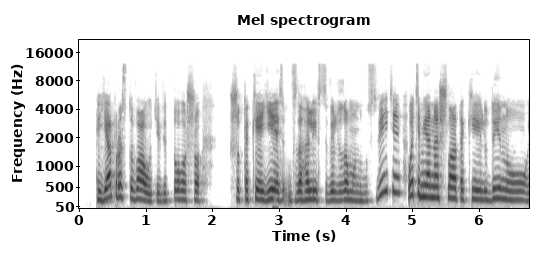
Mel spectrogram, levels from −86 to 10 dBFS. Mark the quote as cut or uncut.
cut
